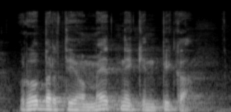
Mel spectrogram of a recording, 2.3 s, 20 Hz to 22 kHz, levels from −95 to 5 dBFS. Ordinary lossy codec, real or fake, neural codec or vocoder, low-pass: none; real; none; 14.4 kHz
